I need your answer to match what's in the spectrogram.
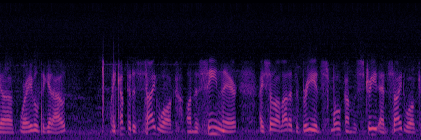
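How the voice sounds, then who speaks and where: A man's voice: medium pitch, slight background noise, poor audio. Shaken man recounting what he saw. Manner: halting, shaken, many restarts. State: shaky. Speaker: eyewitness interviewed on the street.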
